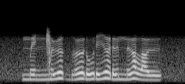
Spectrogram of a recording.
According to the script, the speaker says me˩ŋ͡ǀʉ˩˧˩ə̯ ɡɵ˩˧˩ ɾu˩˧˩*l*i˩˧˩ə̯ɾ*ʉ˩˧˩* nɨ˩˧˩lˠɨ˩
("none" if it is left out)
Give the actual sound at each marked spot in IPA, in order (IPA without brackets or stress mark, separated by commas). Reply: ɾ, ɨ˩˧˩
